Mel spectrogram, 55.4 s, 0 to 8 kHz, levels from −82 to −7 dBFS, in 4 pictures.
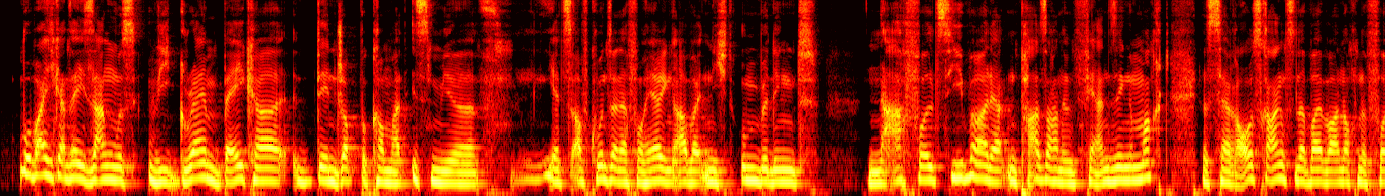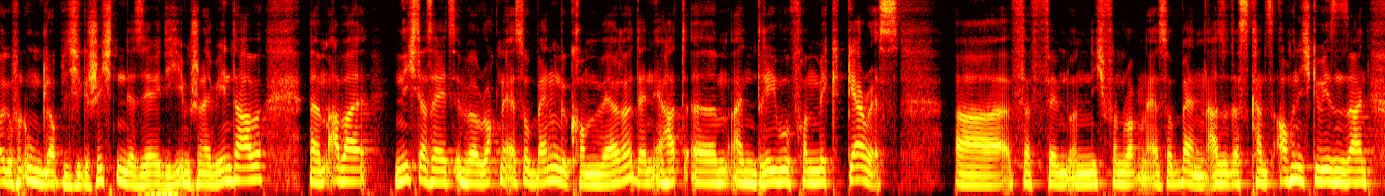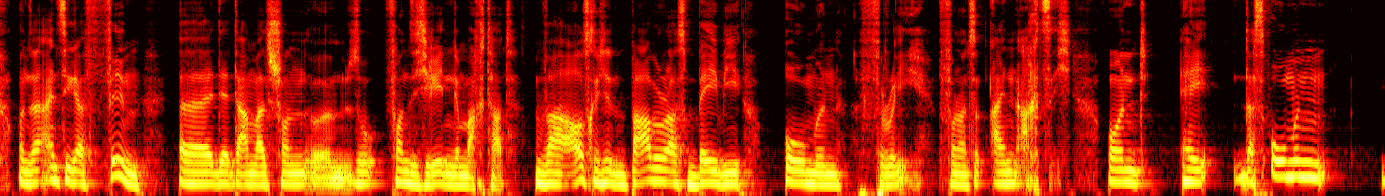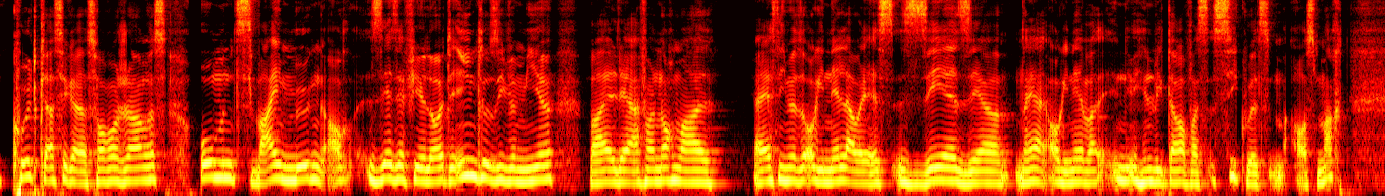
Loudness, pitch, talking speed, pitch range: -23 LUFS, 140 Hz, 160 wpm, 125-155 Hz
